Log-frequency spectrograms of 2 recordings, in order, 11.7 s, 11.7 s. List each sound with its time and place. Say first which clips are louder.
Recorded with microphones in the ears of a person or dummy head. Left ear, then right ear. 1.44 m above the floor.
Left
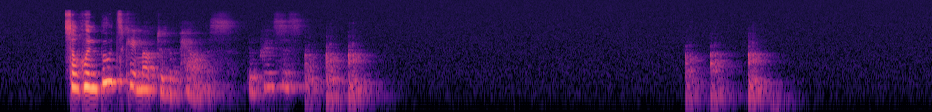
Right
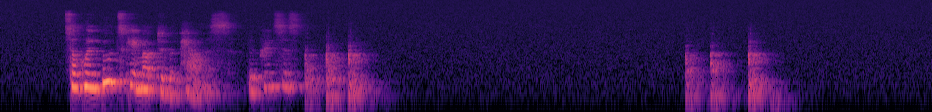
0.8 s a woman speaking: left 7 dB; 55° left (ahead or behind), 0.6 m; by 3.7 s 5° left (ahead or behind), 3.5 m
3.8 s knocking: even; centre (ahead or behind), 6.5 m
